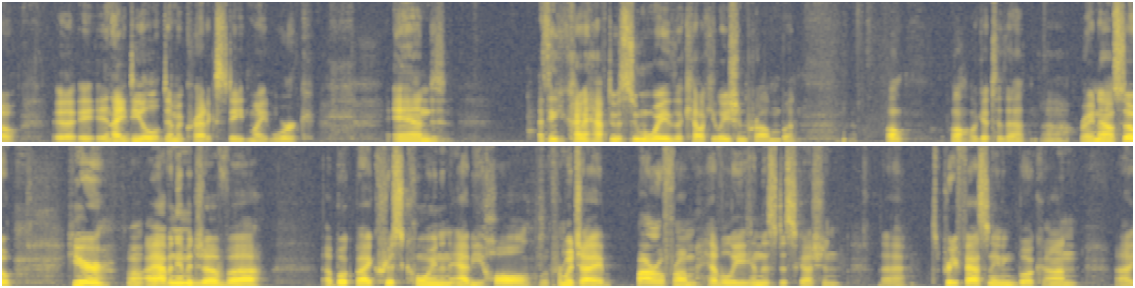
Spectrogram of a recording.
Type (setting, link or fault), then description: setting, large echoing room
